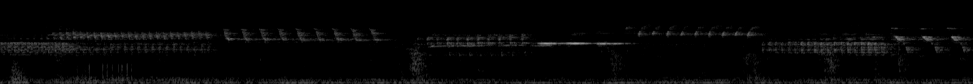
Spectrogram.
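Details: Loud, clean canary song recorded with houseplants: distinct phrases follow one another, including a buzzy roll, a rapid pulsed trill, a sharp steady whistle, a higher rattling trill and a closing cascade of quick downslurred notes.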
